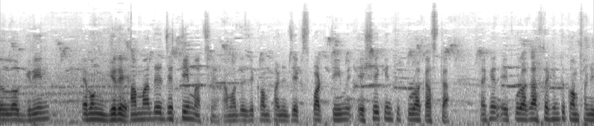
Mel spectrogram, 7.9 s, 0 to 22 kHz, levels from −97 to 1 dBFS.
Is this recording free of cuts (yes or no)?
no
